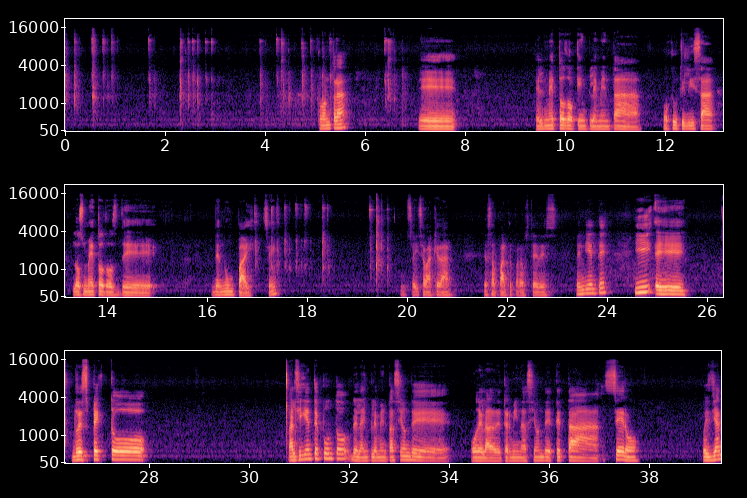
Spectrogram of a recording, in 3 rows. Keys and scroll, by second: 0.2 shift+;, 0.5 Right, 1.1 Right, 1.7-5.3 typing, 6.4 ., 6.4 space, 17.0-18.8 typing, 19.4 ctrl+Return.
